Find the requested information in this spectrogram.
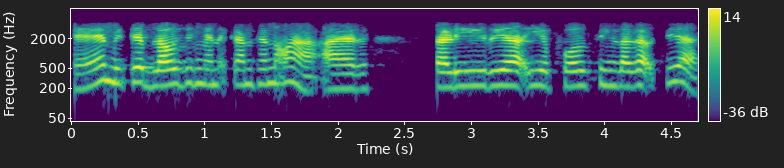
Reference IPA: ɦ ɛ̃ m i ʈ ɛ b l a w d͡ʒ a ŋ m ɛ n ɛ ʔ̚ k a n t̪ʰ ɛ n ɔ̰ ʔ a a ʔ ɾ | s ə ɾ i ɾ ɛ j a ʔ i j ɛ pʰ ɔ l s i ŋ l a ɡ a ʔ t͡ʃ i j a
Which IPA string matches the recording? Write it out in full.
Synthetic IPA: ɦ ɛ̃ m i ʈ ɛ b l a w d͡ʒ i ŋ m ɛ n ɛ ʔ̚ k a n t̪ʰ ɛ n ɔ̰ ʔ a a ɾ | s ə ɽ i ɾ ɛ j a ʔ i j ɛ pʰ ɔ l s i ŋ l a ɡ a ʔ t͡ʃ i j a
